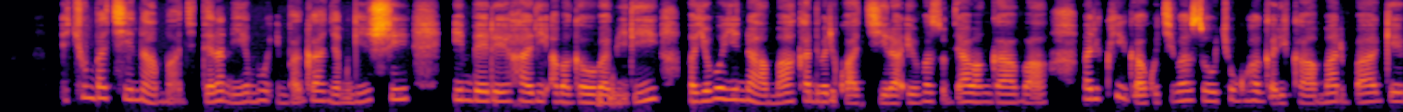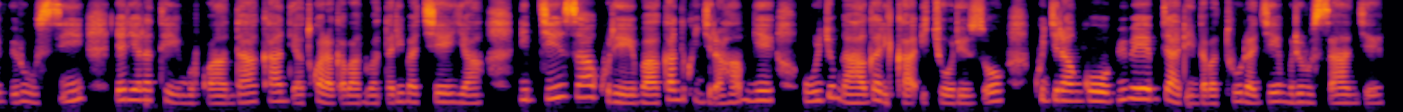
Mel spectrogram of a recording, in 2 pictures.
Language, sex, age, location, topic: Kinyarwanda, female, 25-35, Huye, health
